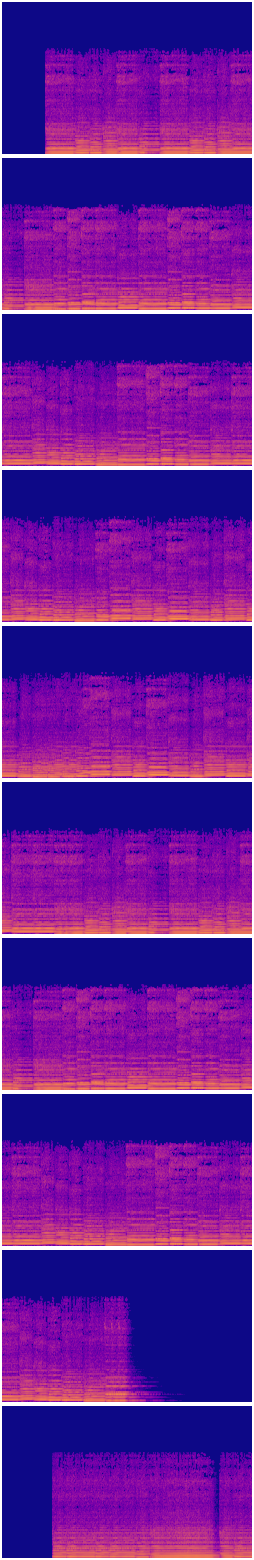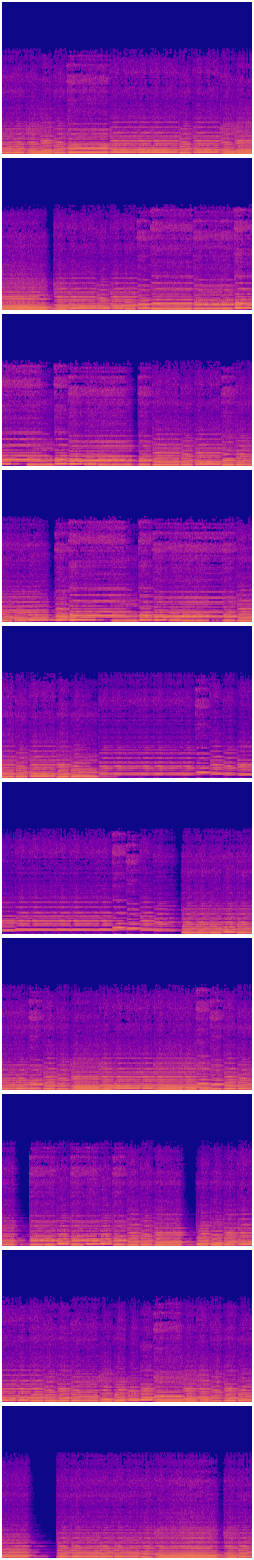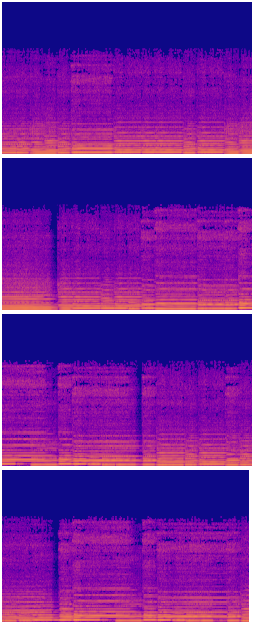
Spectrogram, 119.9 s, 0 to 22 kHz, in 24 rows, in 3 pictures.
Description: Moderato
2 C flutes
1 Alto flutes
